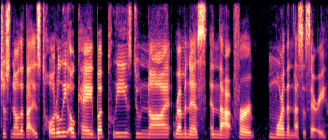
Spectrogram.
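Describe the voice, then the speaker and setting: Young woman doing a chatty podcast in her car, bubbly and slangy, normal pitch, super dry sound. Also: clear, resonant tone, no echo. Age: young adult. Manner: bubbly, informal, slangy direct address to viewers. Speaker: podcast host. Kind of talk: casual chatty solo video podcast. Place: inside a parked car.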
